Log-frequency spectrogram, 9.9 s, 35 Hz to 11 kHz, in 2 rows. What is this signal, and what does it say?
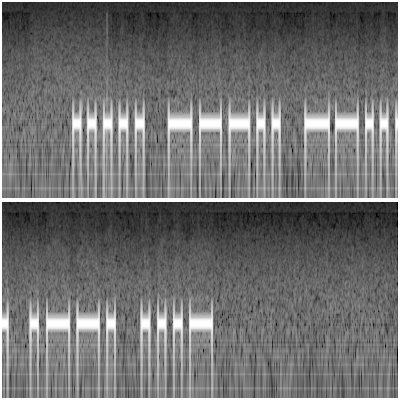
Morse code, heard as a keyed tone, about 12 wpm, 310 Hz. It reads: 587PV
